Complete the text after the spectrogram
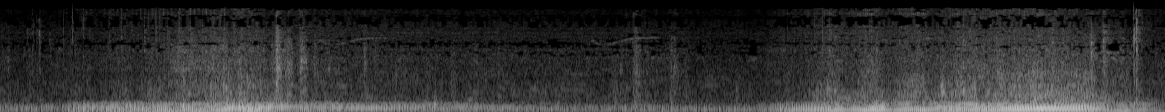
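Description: Tyres crunch and scrape over rocks and dirt.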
